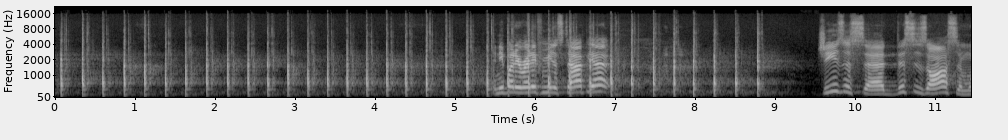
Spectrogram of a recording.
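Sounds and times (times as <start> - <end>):
steady rapid knocking: 0.0 - 9.0
speech: 5.5 - 7.0, 9.6 - 11.4.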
